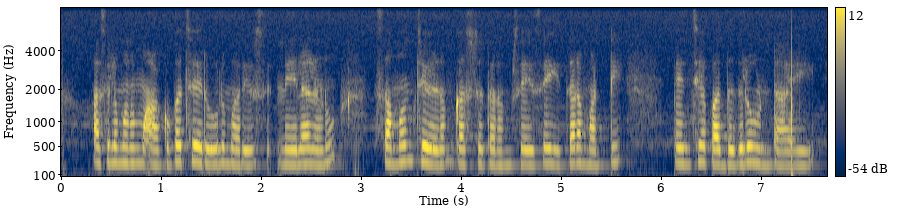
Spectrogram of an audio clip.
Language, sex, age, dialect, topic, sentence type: Telugu, female, 25-30, Telangana, agriculture, statement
